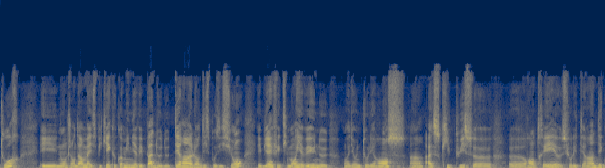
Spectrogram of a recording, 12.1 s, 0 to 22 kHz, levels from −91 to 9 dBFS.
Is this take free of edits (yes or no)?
yes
